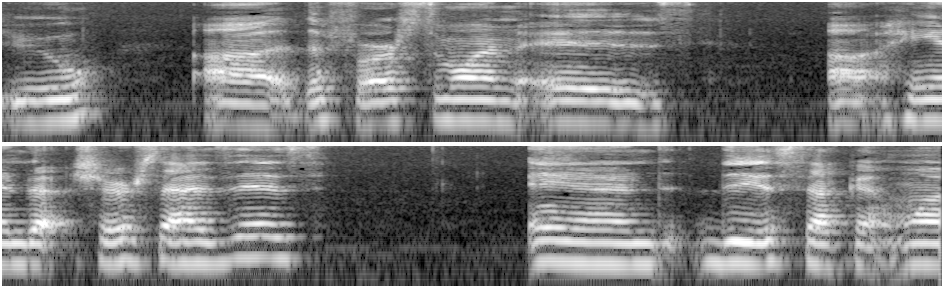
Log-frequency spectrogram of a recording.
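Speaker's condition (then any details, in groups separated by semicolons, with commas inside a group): Cerebral palsy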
